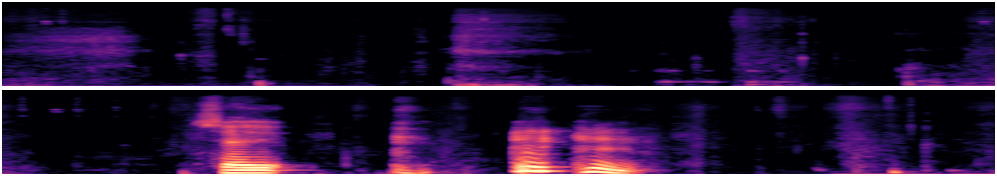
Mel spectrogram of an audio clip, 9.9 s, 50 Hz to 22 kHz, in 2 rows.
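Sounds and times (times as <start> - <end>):
speech: 6.0 - 6.4
throat clearing: 6.9 - 8.3.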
